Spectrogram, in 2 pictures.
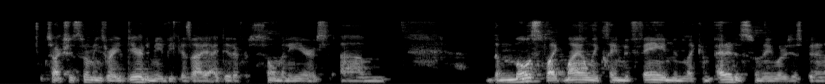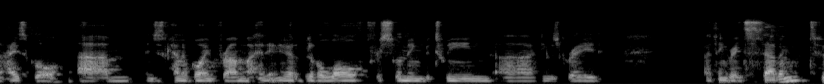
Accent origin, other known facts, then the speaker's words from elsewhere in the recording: London, Ontario, Canada; Yeah, I think London's been a very interesting city. When you kind of compare it to most across Canada, we seem to have a very strange density of retired athletes that end up being great coaches.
